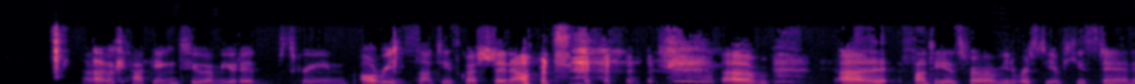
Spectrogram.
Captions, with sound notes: >> Alright talking to a muted screen. I'll read Santi's question out. (laughing) Santi is from University of Houston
